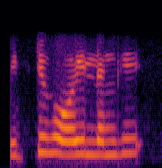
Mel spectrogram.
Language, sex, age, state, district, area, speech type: Malayalam, female, 60+, Kerala, Alappuzha, rural, conversation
